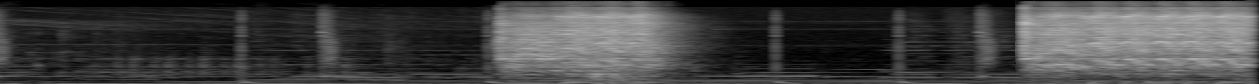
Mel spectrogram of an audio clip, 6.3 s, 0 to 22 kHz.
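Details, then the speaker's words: Nissan S14 with 1JZ VVT-i swap, crank sensor unplugged for dry crank to fill oil lines and coolers. Starter turns the engine at an even, steady rhythm with no knocks or grinding. Normal dry crank. "I think it's not bad no weird noises but it sounds like a Subaru"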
